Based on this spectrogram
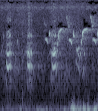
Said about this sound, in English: Turkeys are a little noisy today.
